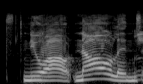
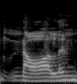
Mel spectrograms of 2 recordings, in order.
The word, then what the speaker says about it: New Orleans: New Orleans, actually. New Orleans. That's how they say it. New Orleans. It's not two words, it's one.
